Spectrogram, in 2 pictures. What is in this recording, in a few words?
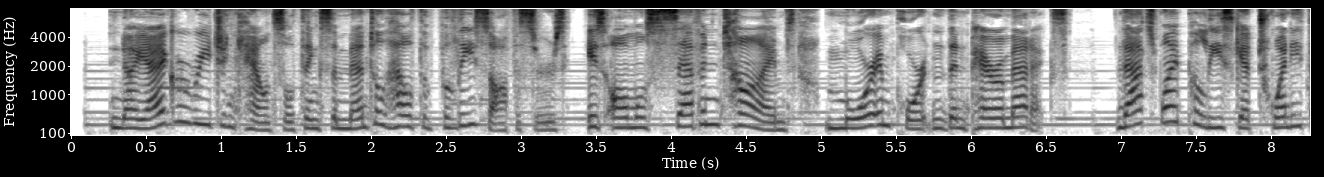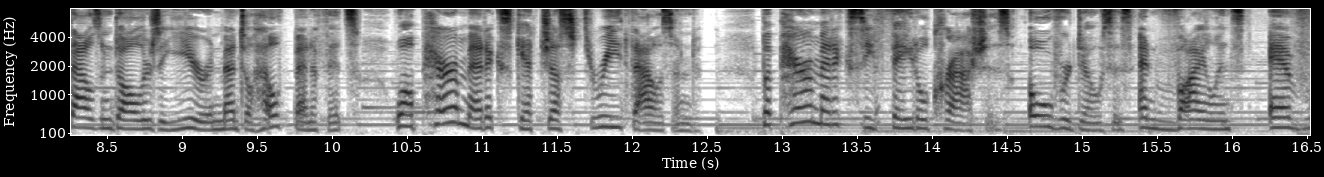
Wake up Call VO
